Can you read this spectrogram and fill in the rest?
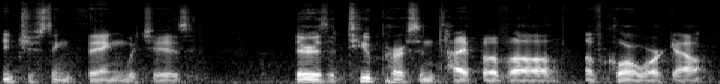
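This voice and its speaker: Low, bright-voiced male streamer. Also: fairly even intonation, normal speed, slight background noise. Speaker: streamer and fitness coach. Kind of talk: casual chat on a game stream.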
